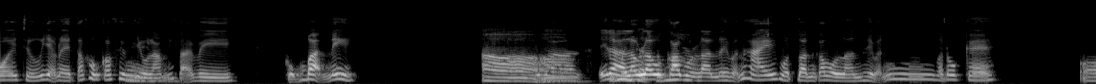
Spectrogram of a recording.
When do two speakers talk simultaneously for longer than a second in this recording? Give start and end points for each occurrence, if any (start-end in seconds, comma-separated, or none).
5.4-7.1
